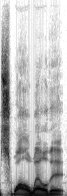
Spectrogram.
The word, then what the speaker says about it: Swalwell: Swalwell. It's a silent wall. Swalwell. So it's swole.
